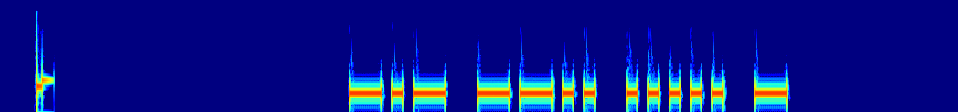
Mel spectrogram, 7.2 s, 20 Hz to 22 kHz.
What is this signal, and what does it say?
Morse code, heard as a keyed tone, about 15 wpm, 700 Hz. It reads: KZ5T
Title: USA Call Signs - 4 Characters - Repeated 2x - 15wpm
